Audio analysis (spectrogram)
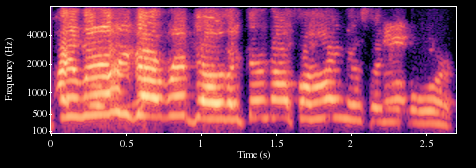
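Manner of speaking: excited loud outburst. Real, not acted. Excited retelling outside court.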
